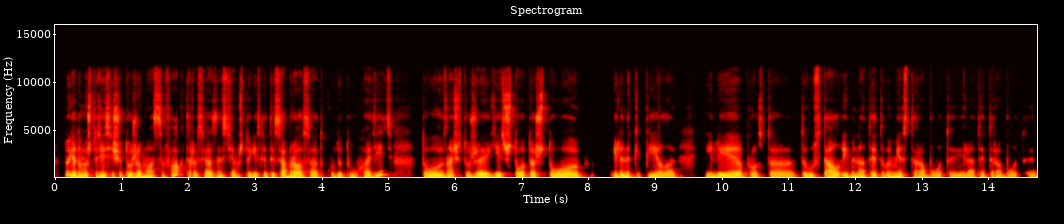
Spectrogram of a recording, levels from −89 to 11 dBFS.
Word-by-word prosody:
Ну, 325 - +3
я 295 -1 +7
думаю, 285 -1 +4
что 260 +1 -3
здесь 260 -1 +2
еще 240 +2 0
тоже 245 -3 +2
масса 235 +1 -2
факторов 260 - -1
связана 220 -1 0
с 210 - -8
тем, 235 +1 -3
что 215 0 -4
если 230 +1 -1
ты 225 +1 -2
собрался 220 -2 +2
откуда-то 195 -1 -4
уходить, 215 - -1 0.4
то, 195 -2 +3
значит, 265 +2 -2
уже 225 +2 +4
есть 220 +1 +1
что-то, 245 +2 +2
что 210 -3 +2 0.4
или 240 -4 +1
накипело, 175 -1 -1 0.4
или 195 -4 +3
просто 180 -3 -3
ты 210 - +1
устал 180 -1 +1
именно 180 -3 +1
от 175 +1 -5
этого 175 -2 -1
места 170 +1 -2
работы, 170 0 -4
или 165 - -3
от 175 +1 -4
этой 175 +1 -5
работы. 165 0 -6
205 Hz, 160 wpm, -24 LUFS, 180-230 Hz, 0.4 s, я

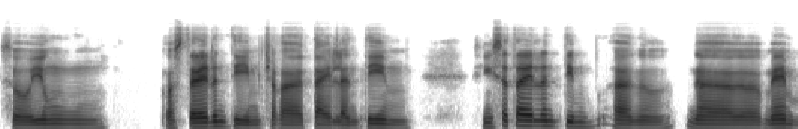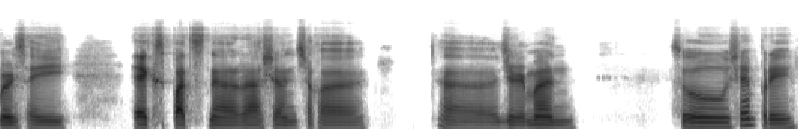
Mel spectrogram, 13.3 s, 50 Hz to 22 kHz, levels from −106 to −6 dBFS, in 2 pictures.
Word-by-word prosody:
So 110 -2 -3
'yung 120 +2 0 0.9
Australian 140 +3 +3
team 110 -3 -1
'tsaka 105 -2 -2
Thailand 105 -1 -1
team. 110 -4 -1 0.6
Yung 135 0 -4
sa - - +1
Thailand 165 -1 +3
team 145 -2 -3 0.2
ano 110 0 -2
na 120 -3 0 0.5
members 110 -3 +2
ay 105 -2 -3 0.5
expats - - +4
na 105 -1 +2
Russian 105 0 0
'tsaka, 105 0 -3 0.6
ah, 105 -2 -4
German. 105 0 +1 0.8
So, 140 0 +1
siyempre 130 -8 -1
110 Hz, 105 wpm, -25 LUFS, 105-125 Hz, 0.9 s, expats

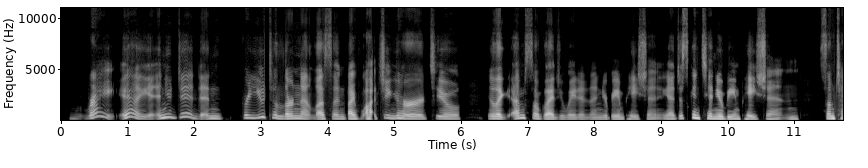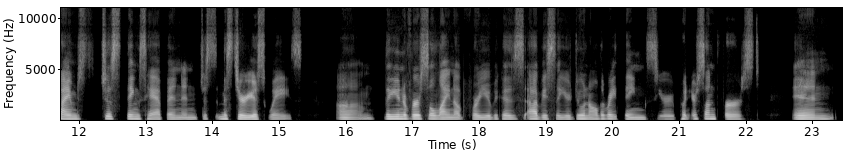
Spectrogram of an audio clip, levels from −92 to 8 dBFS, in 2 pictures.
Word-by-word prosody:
R - - -25 0.2
right. 315 - -3
Yeah, 315 +7 0
y 205 -9 -5
and 245 +5 +1
you 305 -3 -2
did, 325 - -8
and 215 -2 -4 0.3
for 265 - -4
you 265 +6 -2
to 280 -3 -5
learn 210 +1 +1
that 195 -5 -2
lesson 185 +4 -1
by 175 0 +4
watching 205 +6 -1
her 190 -6 +2
too, 195 -3 -3 0.4
you're 205 +1 -2
like 195 -4 +5
I'm 240 +3 +3
so 230 -4 -2
glad 160 -6 +3
you 150 -1 -12
waited 140 +1 -7
and 145 +1 -10
you're 155 - -7
being 150 -1 -3
patient. 145 0 -9
Yeah, 175 - -2
just 225 +6 -5
continue 215 -7 +5
being 175 -2 0
patient 145 -2 -3
and 150 +2 -9 0.3
sometimes, 195 -7 +3
just 205 -3 0
things 180 -4 +1
happen 150 -2 -1
in 135 0 -4
just 170 0 -11
mysterious 160 -5 +4
ways. 125 -6 -7 0.5
Um, 140 - -3 0.2
the 185 -1 +6
universe'll 180 -3 +5
lineup 145 -2 +1
for 155 -1 +1
you, 150 0 +1
because, 160 -1 -3
obviously, 160 -3 0
you're 150 0 -3
doing 165 +2 +2
all 155 +1 0
the 175 - -1
right 180 -1 0
things, 145 -1 -2
you're 145 0 -8
putting 180 - -3
your 180 - -3
son 190 +1 +1
first, 145 -1 -2 0.5
and, 155 +1 +3
170 Hz, 160 wpm, -24 LUFS, 150-200 Hz, 0.5 s, the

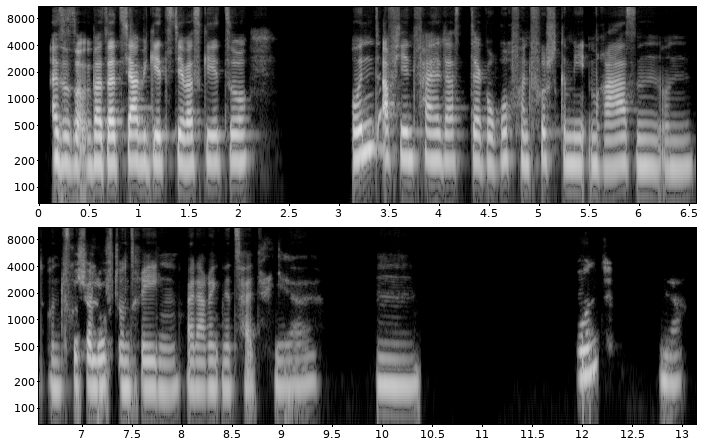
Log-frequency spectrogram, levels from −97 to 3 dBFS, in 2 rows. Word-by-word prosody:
also, 195 -3 +4
so 180 0 +2
übersetzt: 185 +1 +6
„Ja, 200 -1 +9
wie 190 - +1
geht's 190 +1 +3
dir? 195 -2 +4
Was 185 +1 +3
geht 195 0 0
so?“ 195 0 0 1.0
Und 255 +8 +5
auf 220 - +5
jeden 210 -1 +2
Fall 205 -1 +1
das 200 0 -4
der 200 -2 +1
Geruch 195 +3 -3
von 195 -3 -3
frisch 205 +1 -5
gemähtem 185 -1 -1
Rasen 175 0 -1
und 170 +1 -7
und 170 -1 -7
frischer 185 0 -3
Luft 180 0 -2
und 170 0 -4
Regen, 170 0 -4
weil 170 - -5
da 165 0 -4
regnet's 170 0 -8
halt - - -8
viel. 180 +1 -10 0.6
Mhm. 180 0 -3 1.6
Und 235 +7 +1 0.6
ja. 200 -1 -7
185 Hz, 160 wpm, -23 LUFS, 175-200 Hz, 1.6 s, Ja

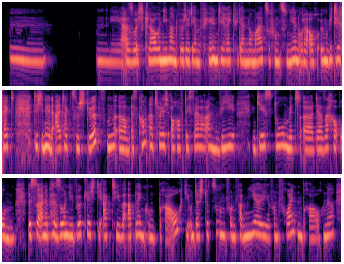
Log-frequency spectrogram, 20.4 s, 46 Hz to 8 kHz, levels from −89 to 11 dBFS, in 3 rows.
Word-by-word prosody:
Mhm. 220 -3 -4 1.0
Ne, 205 -2 -6
also 210 +1 0
ich 215 - -2
glaube, 225 0 +3
niemand 225 -1 +6
würde 215 -1 0
dir 215 - -1
empfehlen, 225 +3 +2
direkt 215 0 -3
wieder 220 -2 -2
normal 205 +2 +1
zu 225 0 -3
funktionieren 210 +1 +1
oder 205 -2 0
auch 205 0 -3
irgendwie 220 +1 +4
direkt 240 +1 +1 0.4
dich 250 -1 +2
in 230 - +6
den 250 -3 +6
Alltag 235 +3 -1
zu 235 -1 -1
stürzen. 235 +2 +2
Ähm, 210 -2 +1
es 225 0 +2
kommt 285 +3 -3
natürlich 260 0 -1
auch 230 0 -2
auf 230 - -3
dich 230 -1 -4
selber 240 0 -1
an, 220 -5 +1
wie 245 +2 +1 0.3
gehst 245 +4 0
du 260 +1 0
mit, 220 -3 +2
äh, 205 -2 -1
der 210 +1 -2
Sache 230 +1 -1
um? 200 -3 0 0.2
Bist 235 0 +4
du - - +4
eine 235 0 +3
Person, 240 0 +2
die 230 -2 0
wirklich 250 +1 -1
die 240 -1 -8
aktive 225 -1 -3
Ablenkung 225 -3 -2
braucht, 270 +8 -3
die 230 - -5
Unterstützung 235 +3 -2
von 230 -2 -3
Familie, 230 0 0
von 215 +1 -5
Freunden 245 +2 -3
braucht, 200 -2 -7
ne? 235 +4 -1
225 Hz, 175 wpm, -19 LUFS, 215-240 Hz, 1.0 s, niemand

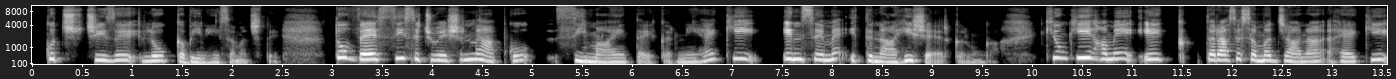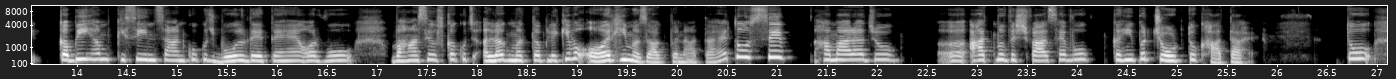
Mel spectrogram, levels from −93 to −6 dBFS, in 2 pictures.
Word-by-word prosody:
कुछ 310 -1 0
चीज़ें 250 -4 0
लोग 230 0 +2
कभी 175 -3 -1
नहीं 160 +1 -8
समझते। - - -10 0.6
तो 370 0 +6
वैसी 290 +3 +7
सिचुएशन 270 -4 0
में 290 -1 +2
आपको 225 0 -3 0.5
सीमाएँ 180 -6 +1
तय - - -9
करनी 175 0 -8
हैं 240 +10 -4
कि 320 -1 +1 0.4
इनसे 285 -2 +5
मैं 290 +5 +1
इतना 215 -7 -1
ही 230 +8 +2
शेयर - - -7
करूँगा। - - -17 0.5
क्योंकि 360 0 +6
हमें 300 +2 +1
एक 285 +2 -2 0.3
तरह 265 -1 +4
से 305 - -1
समझ 245 -4 +1
जाना 200 -1 -3 0.2
है 200 0 -2
कि 275 +8 -4 0.2
कभी 285 +3 +6
हम 290 0 -1
किसी 265 +2 -1
इंसान 255 -2 -1
को 275 +4 -6
कुछ 260 -4 -5
बोल 230 +3 +5
देते 230 0 +1
हैं 230 +1 -2
और 225 +1 -2
वो 235 +2 -3 0.4
वहाँ 225 +2 +1
से 275 +4 -3
उसका 265 +2 -3
कुछ 280 0 -9
अलग 245 +3 +5
मतलब 240 0 0
लेके, 235 +5 -1
वो 325 - +1
और 210 +3 +5
ही 275 +1 +5
मज़ाक 180 -8 +1
बनाता 175 -1 -6
है। 250 +10 -4
तो 405 - +3
उससे 385 0 +2 0.4
हमारा 275 0 +1
जो 275 +2 -5 0.5
अ, - - -15 0.3
आत्मविश्वास 250 -2 0
है, - - 0
वो 275 +1 -5 0.2
कहीं 265 0 +3
पर 310 +3 -2
चोट 230 -5 +3
तो 275 - -1
खाता 150 +3 -4
है। 160 - -17 0.9
तो 320 +1 0
250 Hz, 155 wpm, -20 LUFS, 225-280 Hz, 0.9 s, वैसी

